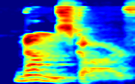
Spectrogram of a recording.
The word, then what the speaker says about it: Namaskar: Namaskar friends today's greeting comes from the land of India it is pronounced pronounced nam scar mama scar it means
